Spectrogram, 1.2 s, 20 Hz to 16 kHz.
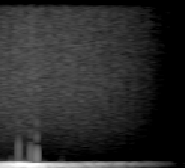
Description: Download Sfx Scene Change Whoosh sound effect for video, games and apps.
Sfx Scene Change Whoosh Sound Effect
sfx-scene-change-whoosh-2.mp3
